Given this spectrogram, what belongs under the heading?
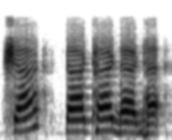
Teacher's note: ष ट ठ ड ढ सर्वं जिह्वायाः अग्रिमभागं मुखस्य उपरि भागे स्पर्शनं करोति. · Term: मूर्धन्य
